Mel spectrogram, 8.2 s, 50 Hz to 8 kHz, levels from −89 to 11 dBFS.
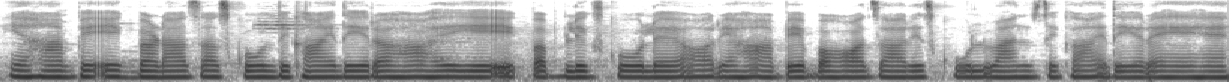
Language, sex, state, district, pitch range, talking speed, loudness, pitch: Hindi, female, Punjab, Kapurthala, 175-180 Hz, 190 wpm, -15 LUFS, 175 Hz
